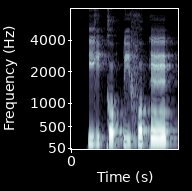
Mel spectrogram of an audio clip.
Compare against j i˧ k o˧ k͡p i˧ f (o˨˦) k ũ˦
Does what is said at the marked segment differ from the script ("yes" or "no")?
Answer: yes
